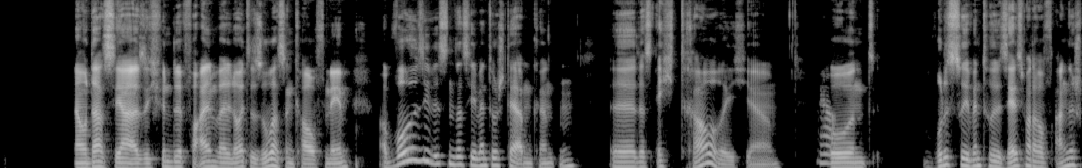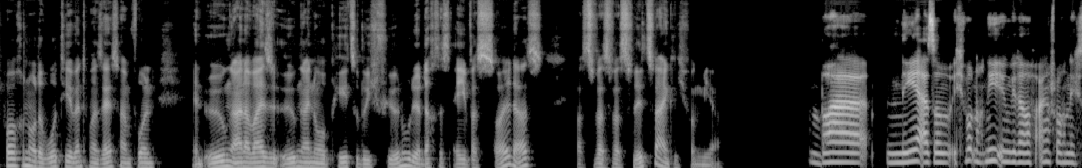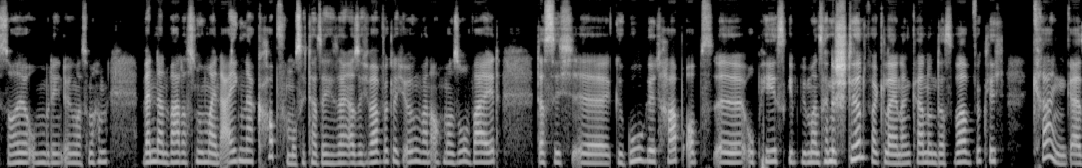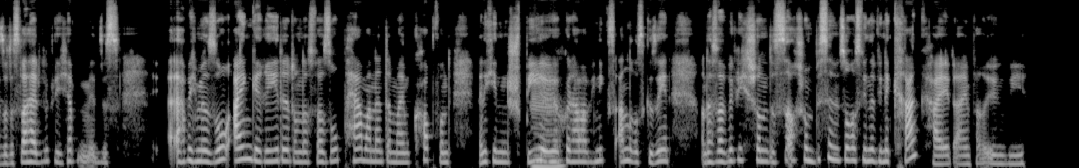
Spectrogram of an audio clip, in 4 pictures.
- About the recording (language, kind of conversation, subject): German, podcast, Wie beeinflussen Filter dein Schönheitsbild?
- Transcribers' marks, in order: other background noise; laughing while speaking: "Stirn"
